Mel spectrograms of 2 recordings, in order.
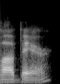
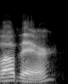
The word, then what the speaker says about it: haber: go ahead and conjugate a bear in the present tense and let's not forget that in Spanish the H is silent so if we were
